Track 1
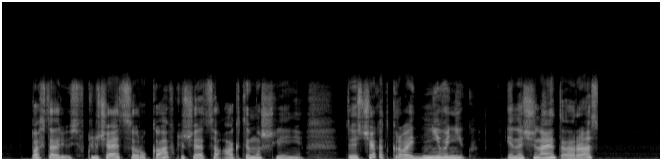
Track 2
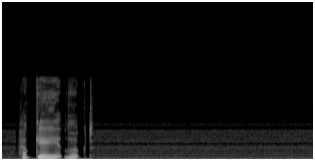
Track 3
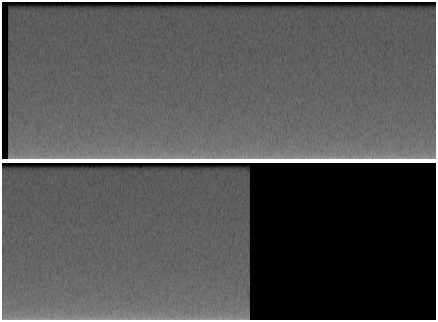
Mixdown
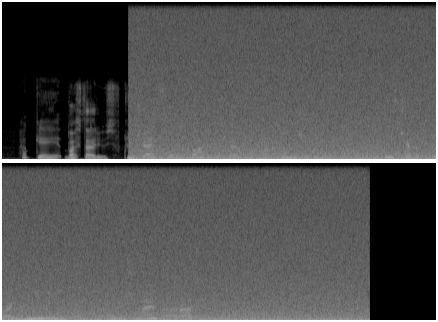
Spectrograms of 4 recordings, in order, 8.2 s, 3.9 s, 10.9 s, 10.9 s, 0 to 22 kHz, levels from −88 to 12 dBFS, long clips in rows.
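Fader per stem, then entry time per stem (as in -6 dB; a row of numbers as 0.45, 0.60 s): -6.5, -13.5, -2.0 dB; 0.45, 0.00, 1.50 s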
